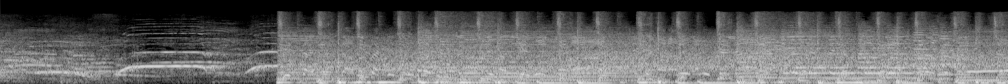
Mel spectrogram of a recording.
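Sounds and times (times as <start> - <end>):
music with beat and deep bass: 2.8 - 10.0.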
